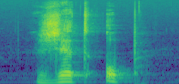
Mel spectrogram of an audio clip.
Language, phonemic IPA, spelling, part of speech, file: Dutch, /ˈzɛt ˈɔp/, zet op, verb, Nl-zet op.ogg
- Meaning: inflection of opzetten: 1. first/second/third-person singular present indicative 2. imperative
